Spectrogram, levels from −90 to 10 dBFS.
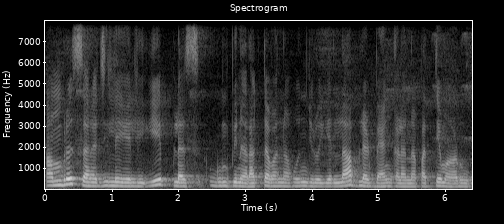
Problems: none marked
